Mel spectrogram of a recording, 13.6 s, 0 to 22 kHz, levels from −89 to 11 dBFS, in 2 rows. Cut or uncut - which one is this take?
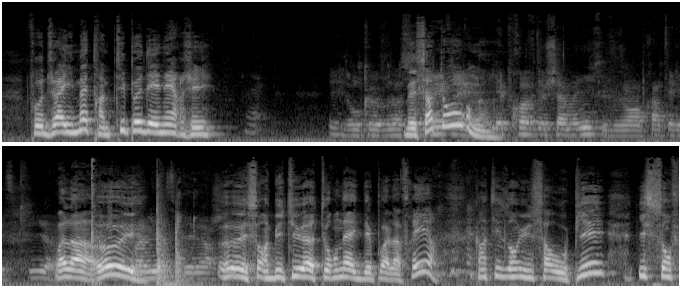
uncut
